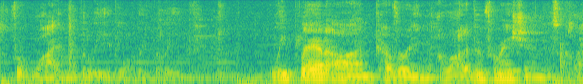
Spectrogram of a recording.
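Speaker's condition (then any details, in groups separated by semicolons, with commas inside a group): No condition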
